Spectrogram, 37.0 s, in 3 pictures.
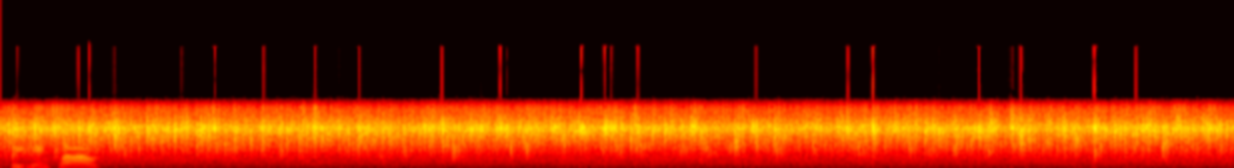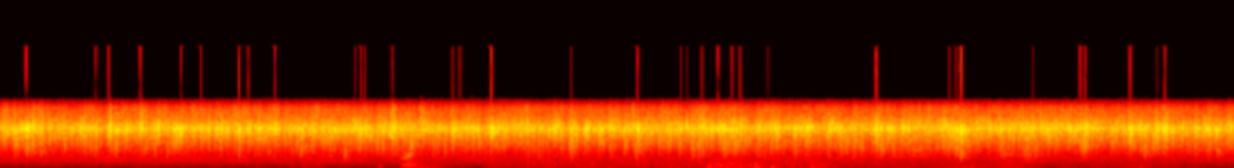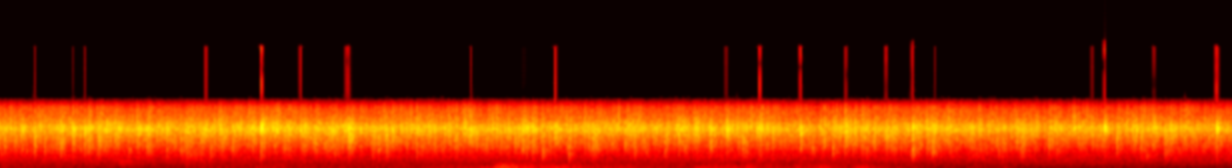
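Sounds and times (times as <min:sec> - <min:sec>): rain hissing: 0:00.0 - 0:37.0
thunder rumbling: 0:15.3 - 0:33.8.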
